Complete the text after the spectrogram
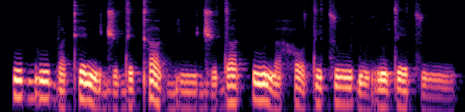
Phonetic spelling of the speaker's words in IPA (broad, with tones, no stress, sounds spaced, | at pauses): u˦ ɡ͡b uː˦ b a˨ kʰ e˦ ŋ ɪ˨ d͡ʒ ʊ˨ d e˨ kʰ a˦˨ ɡ͡b iː˨ d͡ʒ ʊ˨ d a˦ k͡p u˦ n a˨ h ɔ˦˨ t i˦ t͡s uː˦ ɗ u˨ r ũ˦ t e˦ t͡s uː˨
